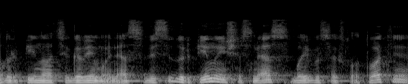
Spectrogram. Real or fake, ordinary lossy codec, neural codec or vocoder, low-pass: real; MP3, 32 kbps; none; 10.8 kHz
